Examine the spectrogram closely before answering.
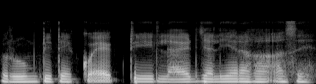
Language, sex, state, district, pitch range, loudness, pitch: Bengali, male, Assam, Hailakandi, 120-130 Hz, -17 LUFS, 125 Hz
